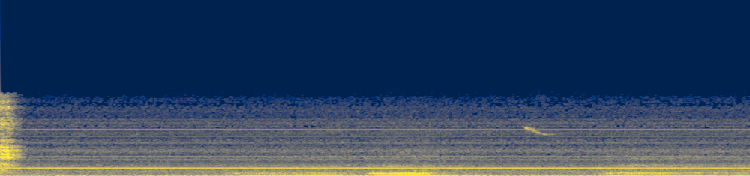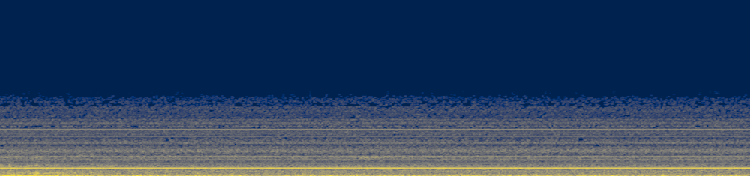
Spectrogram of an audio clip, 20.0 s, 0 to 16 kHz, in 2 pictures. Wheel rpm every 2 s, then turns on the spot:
0, 0, 0, 0, 0, 0, 0, 0, 0, 0.
none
